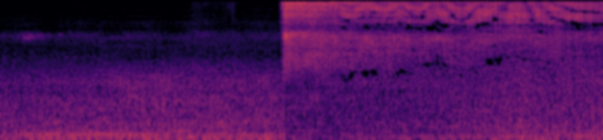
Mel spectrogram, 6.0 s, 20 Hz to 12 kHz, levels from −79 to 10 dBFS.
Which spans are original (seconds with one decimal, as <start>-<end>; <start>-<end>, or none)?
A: 0.0-1.0; 1.9-2.5; 3.4-6.0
